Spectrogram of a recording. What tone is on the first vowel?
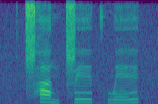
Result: falling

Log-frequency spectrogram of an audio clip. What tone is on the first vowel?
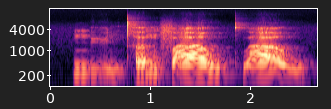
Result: low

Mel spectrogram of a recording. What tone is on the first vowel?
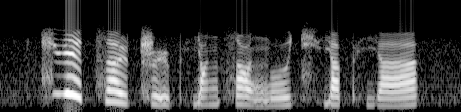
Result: falling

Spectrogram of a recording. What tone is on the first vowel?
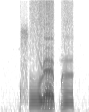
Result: low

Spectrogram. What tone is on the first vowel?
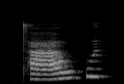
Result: rising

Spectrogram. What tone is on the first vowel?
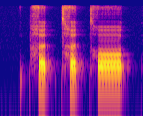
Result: rising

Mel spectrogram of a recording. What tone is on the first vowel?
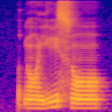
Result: low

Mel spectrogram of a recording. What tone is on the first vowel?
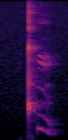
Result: falling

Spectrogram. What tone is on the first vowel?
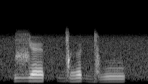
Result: high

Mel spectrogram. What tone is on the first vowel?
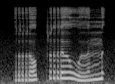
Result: rising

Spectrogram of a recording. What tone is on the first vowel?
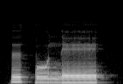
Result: high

